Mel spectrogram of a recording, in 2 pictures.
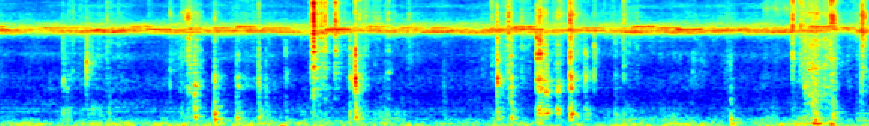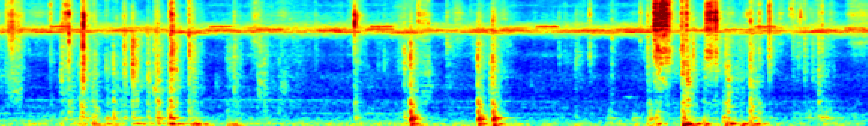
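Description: Irregular clicks, knocks and rattles of a fuel pump assembly being handled and prised apart by hand, with a steady high-pitched tone underneath. The loudest knocks come in the last few seconds.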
